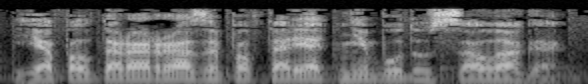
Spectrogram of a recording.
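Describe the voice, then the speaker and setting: A man's voice: medium pitch, lively intonation, normal speed, natural voice. A man playing a curt commanding soldier. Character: commanding male soldier leader, barking orders. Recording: dull lo-fi audio with faint music.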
